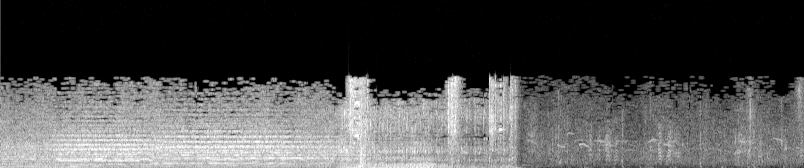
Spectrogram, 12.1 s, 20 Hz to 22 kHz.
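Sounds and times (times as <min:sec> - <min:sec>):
motorboat engine humming: 0:00.0 - 0:12.0.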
